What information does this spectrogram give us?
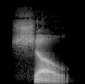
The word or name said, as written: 手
